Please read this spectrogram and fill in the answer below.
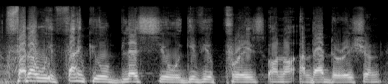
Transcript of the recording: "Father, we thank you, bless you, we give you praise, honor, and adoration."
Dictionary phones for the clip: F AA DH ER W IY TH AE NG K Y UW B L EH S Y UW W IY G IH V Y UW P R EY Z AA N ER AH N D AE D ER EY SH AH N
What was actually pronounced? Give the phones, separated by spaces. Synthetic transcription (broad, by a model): F AA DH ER W IY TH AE NG K Y UW B L EH S Y UW W IY G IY V Y UW P R EY Z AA N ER AH N D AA D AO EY SH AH N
